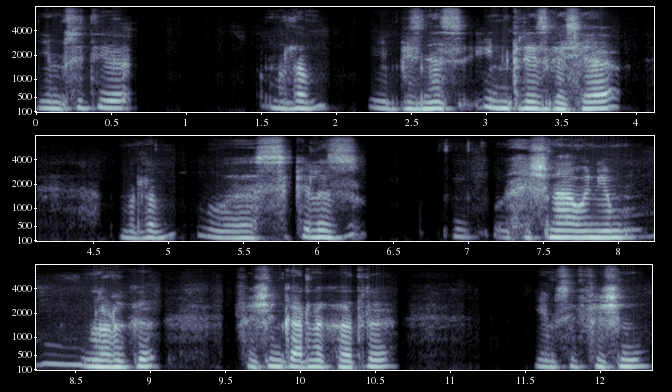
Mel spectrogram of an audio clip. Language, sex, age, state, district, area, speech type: Kashmiri, male, 30-45, Jammu and Kashmir, Anantnag, rural, spontaneous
